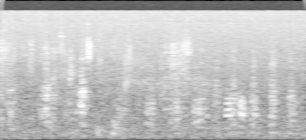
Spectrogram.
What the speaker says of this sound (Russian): Это петух гоняет петухов.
